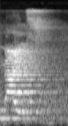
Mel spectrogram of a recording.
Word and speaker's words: knife: Next नाइफ, KNIFE, ध्यान से देखिए KNIFE, लेकिन इसको हम लोग पढ़ेंगे क्या? नाइफ। नाइफ मीन्स क्या होता है? किचन में देखते हो ना, नाइफ से मम्मी एप्पल काटती, सब्जियां काटती, चाकू। क्या बोलते हैं नाइफ को? चाकू। आप सबको पता होगा, आप लोग क्लास सेकंड में आ चुके हो। तो इसमें के लेटर साइलेंट है।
